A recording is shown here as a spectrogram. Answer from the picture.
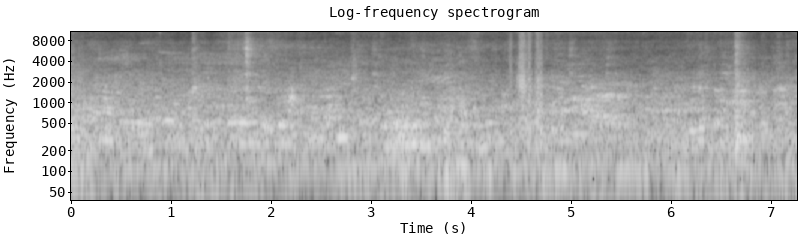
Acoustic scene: cafe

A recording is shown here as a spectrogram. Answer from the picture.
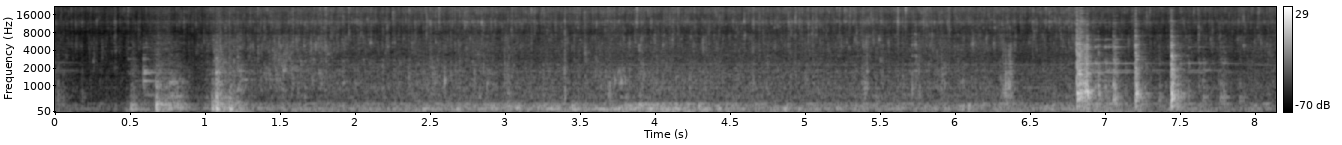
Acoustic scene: kitchen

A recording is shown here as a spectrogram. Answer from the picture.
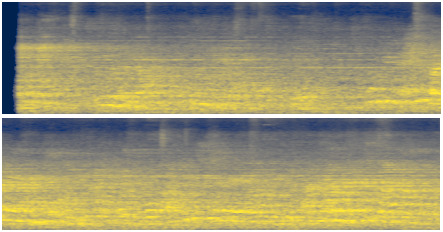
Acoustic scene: subway station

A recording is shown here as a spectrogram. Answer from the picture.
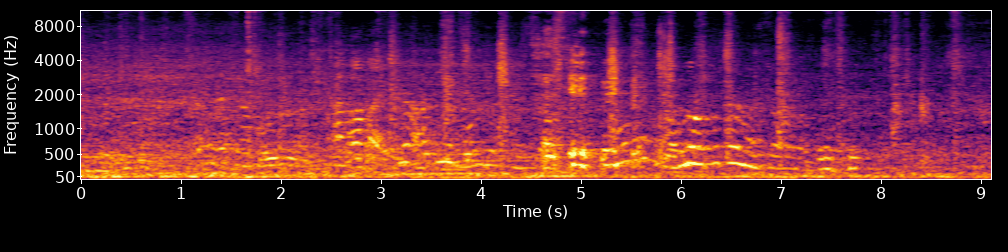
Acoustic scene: residential area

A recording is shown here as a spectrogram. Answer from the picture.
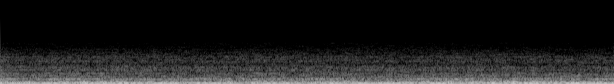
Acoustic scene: car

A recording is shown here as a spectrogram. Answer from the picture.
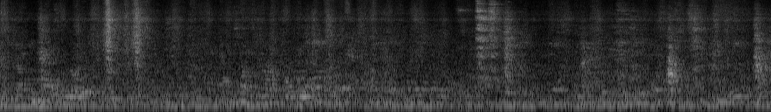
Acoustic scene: restaurant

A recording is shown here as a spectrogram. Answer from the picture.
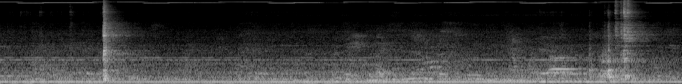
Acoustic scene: cafe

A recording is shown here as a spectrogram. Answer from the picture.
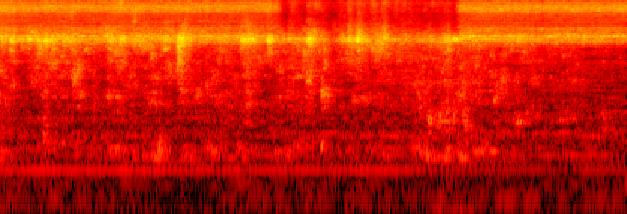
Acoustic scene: restroom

